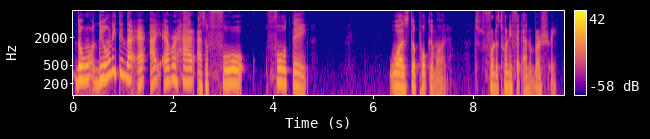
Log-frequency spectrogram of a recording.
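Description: A woman's voice: mid-range voice, expressive, measured pace, gravelly, pauses often, mellow, no room sound, studio quality. A woman hosting a solo podcast, telling stories casually in a rambling way that circles back and repeats phrases. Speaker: podcast host.

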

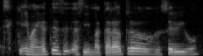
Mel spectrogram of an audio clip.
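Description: Mellow young Mexican man, easygoing. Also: mid-range voice, little pitch movement, fairly quick, no echo. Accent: Mexican Spanish. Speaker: podcast co-host. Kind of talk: casual podcast banter.

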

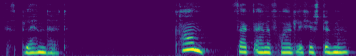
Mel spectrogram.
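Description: A woman reading a bedtime story aloud, calm and measured, softening toward a hush. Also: fairly high pitch, vocal fry.

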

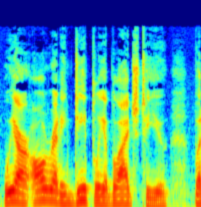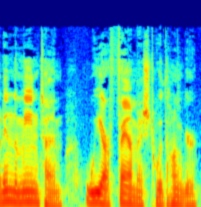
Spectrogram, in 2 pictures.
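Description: A man voicing a calm, courteous old wizard in a storybook reading, speaking politely and composedly. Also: medium pitch, normal speed, close to an everyday voice.

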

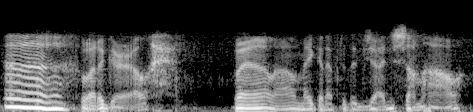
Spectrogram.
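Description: A man's voice: deep voice, very animated, measured pace, heavy background noise. A man playing a pompous, jovial middle-aged city official in a 1940s radio comedy, chuckling and blustering, and crooning a ballad. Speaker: lead character singing a ballad. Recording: dull old radio broadcast with loud music.

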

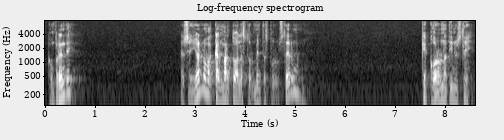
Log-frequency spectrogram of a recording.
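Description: A man preaching a sermon, animated and humorous, often calling his listeners brother and acting out Bible scenes. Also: on the high side, measured pace, gravelly, pauses often.

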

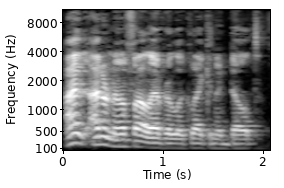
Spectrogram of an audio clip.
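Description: Deadpan nineteen-year-old guy, lively pitch. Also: quick pace, slight background noise. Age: late teens. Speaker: podcast co-host. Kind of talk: casual comedic chat.

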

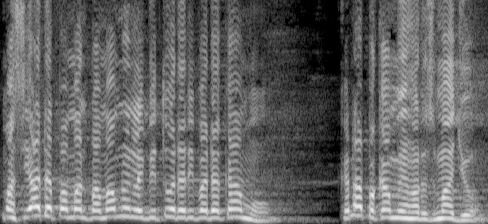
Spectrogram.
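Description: Guy putting on a bragging old warrior, yelling high, big hall echo. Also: animated, racing. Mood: dismissive. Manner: loud shouted challenge. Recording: long hall reverb.

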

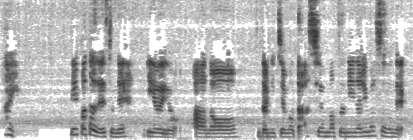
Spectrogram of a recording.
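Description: A woman's voice: medium pitch, slight background noise, low-quality recording. Chatty woman hosting a solo talk show. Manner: chatty and laughing, many fillers. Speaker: podcast host. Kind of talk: casual solo chat.

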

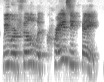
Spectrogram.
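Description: Speaking at normal speed in a high voice, this woman is a podcast host and church planter. Her devotional teaching is heartfelt and conversational with casual asides, and the sound is lo-fi and echoey.

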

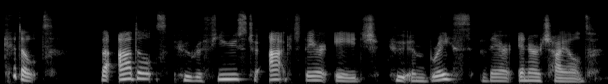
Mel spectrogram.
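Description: A woman in her thirties from the Scottish Highlands hosts a podcast, reading her own personal essay in a wry, playful way. Her Scottish-accented voice sits on the low side, animated and a bit bright, with a slightly slow delivery.

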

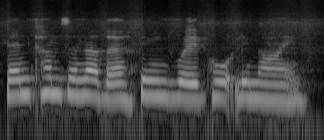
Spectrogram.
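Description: A woman's voice: on the high side, steady tone, normal speed, warm tone, dull audio. Woman reading stage directions. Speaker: narrator.

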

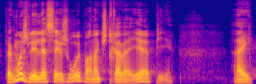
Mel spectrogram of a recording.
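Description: A man's voice: mid-range voice, expressive, moderate pace. A young man with a Québécois French accent, hosting his own solo podcast in a rambling, joking way with plenty of filler and English words mixed in. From Quebec. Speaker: podcast host and comedian. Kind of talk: casual solo podcast monologue.

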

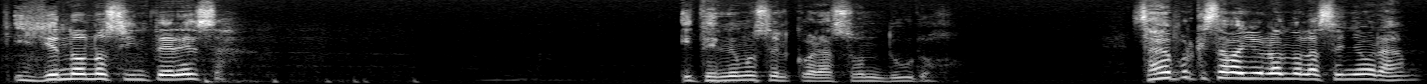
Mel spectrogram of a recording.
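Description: A man preaching a sermon, swinging between loud emphatic phrases and low hushed words. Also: animated, normal speed.

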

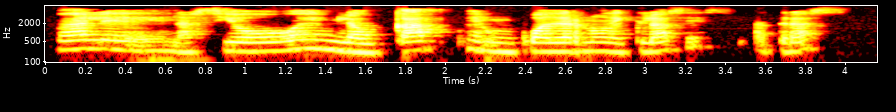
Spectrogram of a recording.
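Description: A young woman from Venezuela, a guest illustrator in a casual interview, chatty and quick-talking. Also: a little high, fairly even intonation, gravelly, a bit bright, dull audio.

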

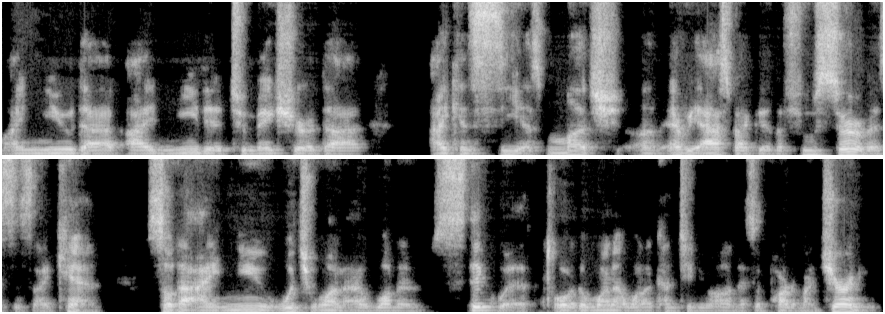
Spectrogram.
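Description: Low gravelly man with a husky voice. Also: steady tone, normal speed, a little mellow. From Taiwan. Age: 40s. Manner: hesitant, many fillers and restarts. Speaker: guest chef. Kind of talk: casual interview.

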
